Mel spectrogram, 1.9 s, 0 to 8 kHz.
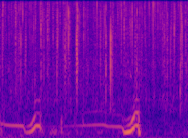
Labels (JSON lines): {"label": "biophony, cascading saw", "recorder": "SoundTrap 600 or HydroMoth"}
